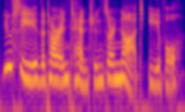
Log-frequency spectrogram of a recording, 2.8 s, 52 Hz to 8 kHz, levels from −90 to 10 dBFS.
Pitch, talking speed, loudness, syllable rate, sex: 220 Hz, 170 wpm, -17 LUFS, 4.6 syllables/s, female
